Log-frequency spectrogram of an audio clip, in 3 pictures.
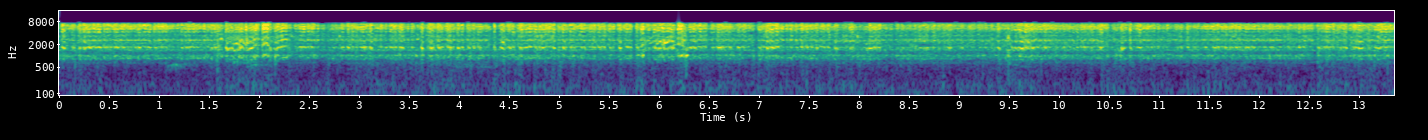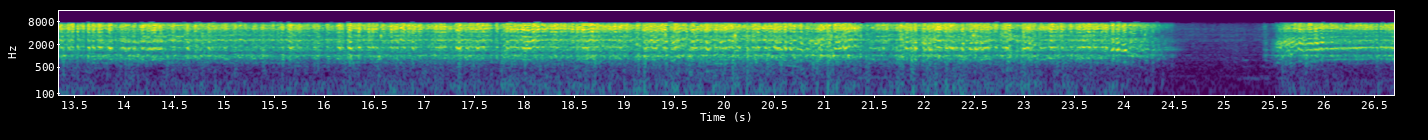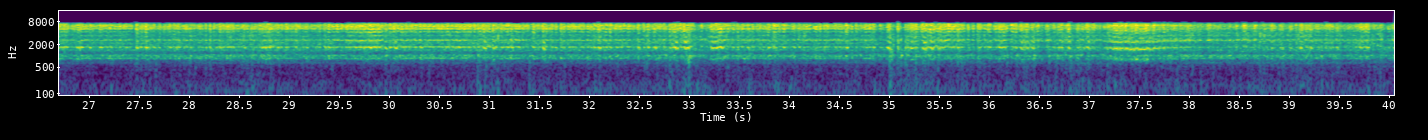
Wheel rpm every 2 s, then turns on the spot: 230, 230, 230, 230, 230, 240, 230, 230, 230, 230, 230, 190, 60, 210, 230, 230, 240, 230, 230, 230.
none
